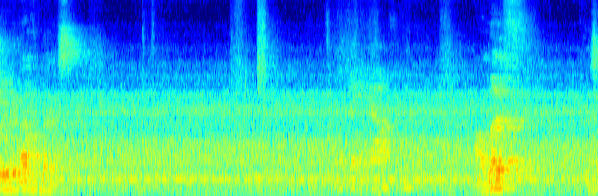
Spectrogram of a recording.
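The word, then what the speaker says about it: Aleph: I left. That's how you pronounce it.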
